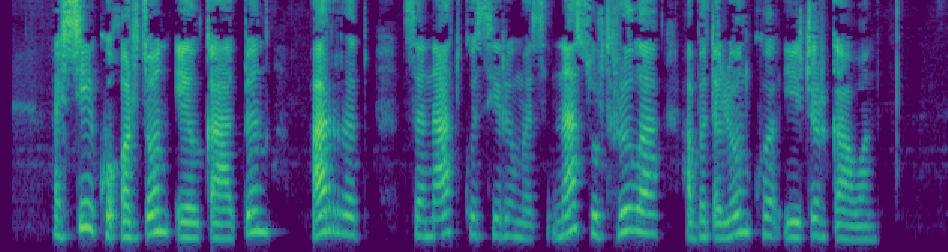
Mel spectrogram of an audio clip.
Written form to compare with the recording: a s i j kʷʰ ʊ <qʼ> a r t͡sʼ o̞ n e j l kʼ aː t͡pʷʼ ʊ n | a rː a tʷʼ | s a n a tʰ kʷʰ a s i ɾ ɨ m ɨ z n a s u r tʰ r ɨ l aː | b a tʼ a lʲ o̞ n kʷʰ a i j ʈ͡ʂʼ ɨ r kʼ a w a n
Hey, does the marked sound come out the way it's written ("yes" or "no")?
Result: yes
